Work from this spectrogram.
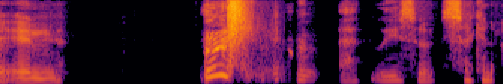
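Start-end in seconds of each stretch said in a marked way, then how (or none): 1.3-2.1 sharp cough. Real, not acted. Choking on drink while talking.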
